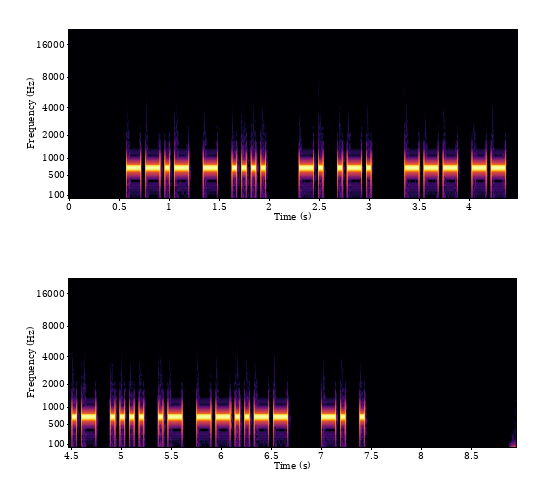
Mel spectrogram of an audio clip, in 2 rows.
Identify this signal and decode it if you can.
Morse code, heard as a keyed tone, about 25 wpm, 700 Hz. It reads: QTH NR OMAHA, NE
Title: Practice QSO - Exchange 1 - Beginning - 25wpm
